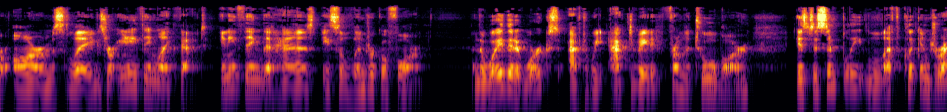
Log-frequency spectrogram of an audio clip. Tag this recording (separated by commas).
Speech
